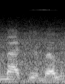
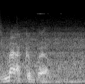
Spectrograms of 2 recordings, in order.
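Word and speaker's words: Makaveli: my name is not machiavelli my name is macavell i took it right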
